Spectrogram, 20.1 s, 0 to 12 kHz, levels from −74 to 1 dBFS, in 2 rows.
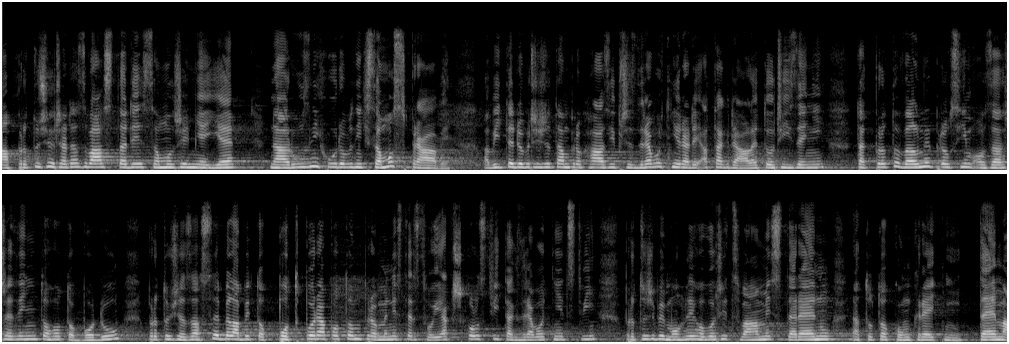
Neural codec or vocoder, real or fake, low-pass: none; real; 9.9 kHz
